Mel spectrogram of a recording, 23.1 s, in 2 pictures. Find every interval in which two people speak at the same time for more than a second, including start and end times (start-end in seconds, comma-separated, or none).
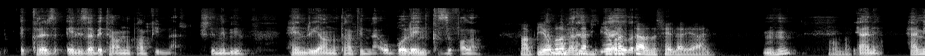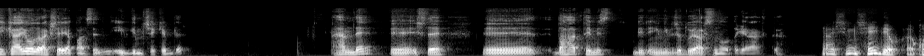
6.7-8.0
